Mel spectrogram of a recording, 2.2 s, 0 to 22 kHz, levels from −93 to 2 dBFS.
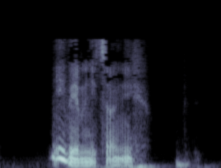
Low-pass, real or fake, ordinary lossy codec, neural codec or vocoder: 9.9 kHz; fake; MP3, 32 kbps; codec, 16 kHz in and 24 kHz out, 0.9 kbps, LongCat-Audio-Codec, four codebook decoder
